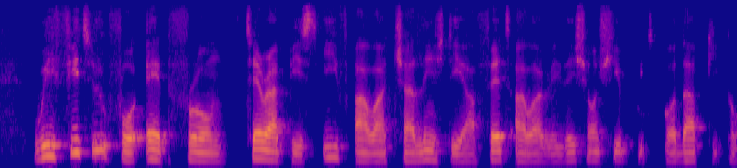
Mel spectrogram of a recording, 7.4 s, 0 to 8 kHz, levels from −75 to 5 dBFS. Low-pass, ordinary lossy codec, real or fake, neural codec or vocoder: 7.2 kHz; none; fake; codec, 24 kHz, 0.9 kbps, WavTokenizer, medium speech release version 2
